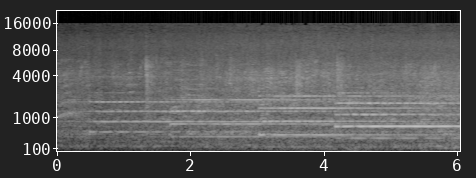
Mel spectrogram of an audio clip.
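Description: Live band's electric guitars holding long sustained notes, moving to new pitches about every second and swelling steadily louder.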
